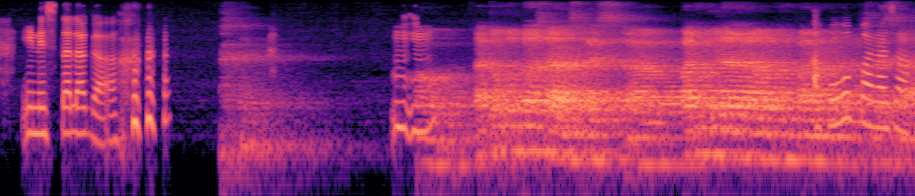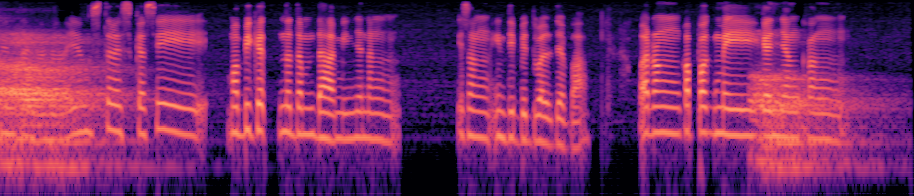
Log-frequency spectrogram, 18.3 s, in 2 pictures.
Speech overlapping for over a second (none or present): present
